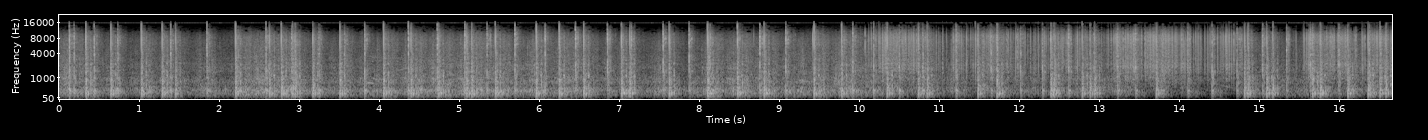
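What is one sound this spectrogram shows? Fireworks crackle and bang in rapid bursts close by.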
